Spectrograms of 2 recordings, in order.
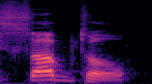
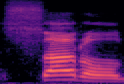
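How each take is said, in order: First: The b sound is clearly pronounced. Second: The b sound is silent. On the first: The speaker calls it right. "but actually it should be subtle" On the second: The speaker calls it wrong. "they pronounce it subtle"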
